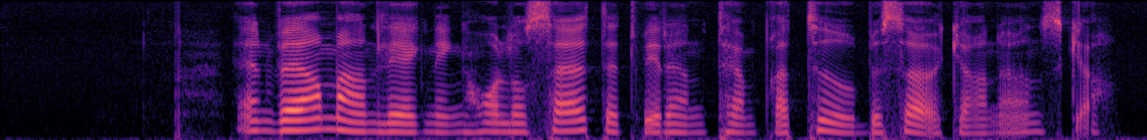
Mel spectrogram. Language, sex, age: Swedish, female, 38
